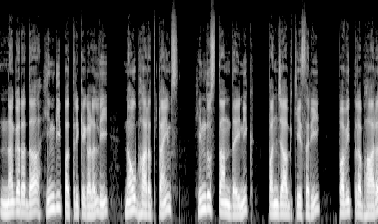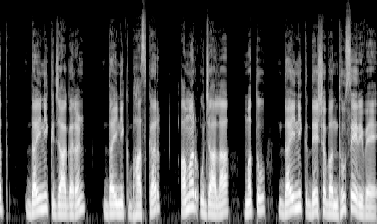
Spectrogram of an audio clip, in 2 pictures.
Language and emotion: Kannada, neutral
